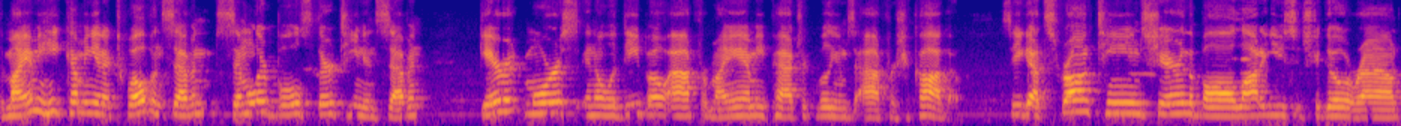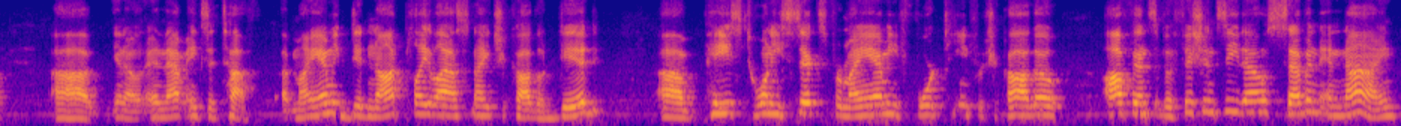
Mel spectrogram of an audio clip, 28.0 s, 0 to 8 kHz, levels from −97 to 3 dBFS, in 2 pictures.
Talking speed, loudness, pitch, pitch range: 155 wpm, -23 LUFS, 180 Hz, 165-210 Hz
